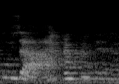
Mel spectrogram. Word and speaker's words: Uza: Yang satunya Uza, pakai Z. Uza.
